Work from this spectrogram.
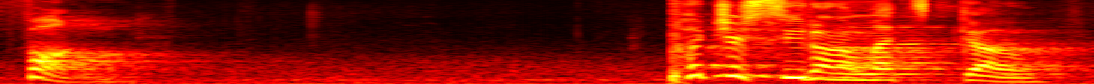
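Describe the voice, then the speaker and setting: Sci-fi audio drama: actress as stern, commanding female spaceship captain, sceptical, very varied pitch, roomy sound. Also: sing-song, takes it slowly. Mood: exasperated, angry.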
